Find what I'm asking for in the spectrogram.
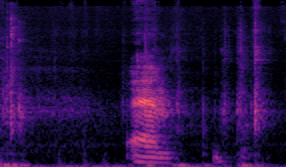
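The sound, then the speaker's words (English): Typing on a computer keyboard: many quick, light clicks in an uneven patter, with a brief stretch of talk over the keystrokes. “listen, I'll just quickly type in”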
